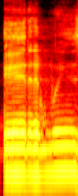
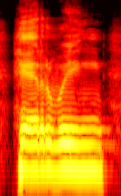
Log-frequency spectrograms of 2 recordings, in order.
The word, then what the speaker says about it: Ervin: En sus distintas variaciones, porque en mi cultura Ervin pudiera ser Erwin si se pronuncia con todas sus letras, y si se pronuncia de una forma más ligera pudiera ser Herwin, Elvis, Irving, etcétera, etcétera, etcétera, ¿no?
